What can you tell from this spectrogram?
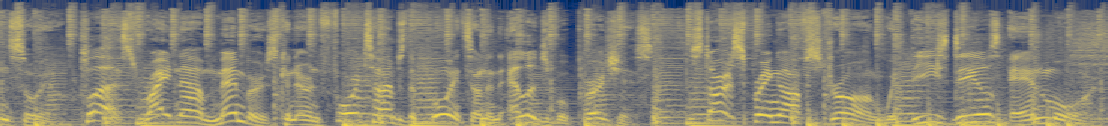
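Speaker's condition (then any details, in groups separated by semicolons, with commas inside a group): No condition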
